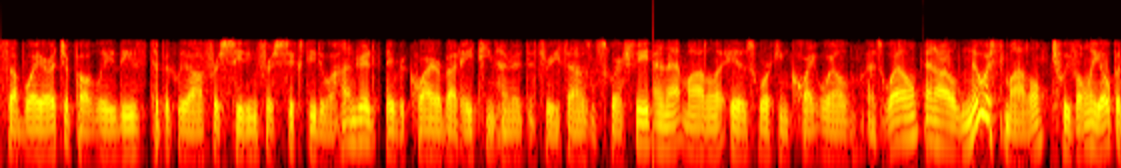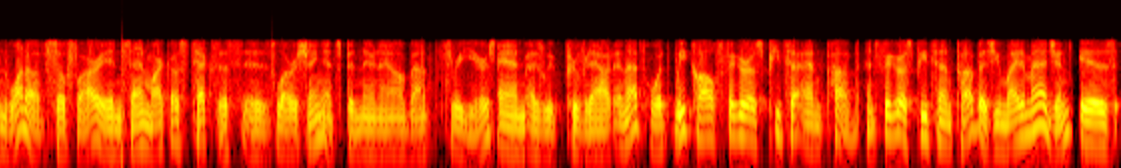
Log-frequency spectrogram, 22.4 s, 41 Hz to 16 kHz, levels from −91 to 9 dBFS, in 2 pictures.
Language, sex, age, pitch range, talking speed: English, male, 60-79, 90-105 Hz, 210 wpm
